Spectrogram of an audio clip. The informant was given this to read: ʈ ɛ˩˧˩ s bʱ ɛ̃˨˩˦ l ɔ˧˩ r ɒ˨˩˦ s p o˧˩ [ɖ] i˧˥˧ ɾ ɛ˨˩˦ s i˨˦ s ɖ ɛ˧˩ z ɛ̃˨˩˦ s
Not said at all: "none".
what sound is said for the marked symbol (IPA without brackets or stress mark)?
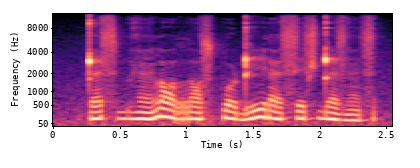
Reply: ɖ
